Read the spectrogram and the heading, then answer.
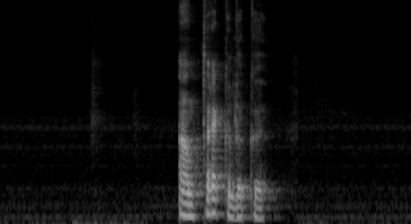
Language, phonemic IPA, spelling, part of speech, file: Dutch, /anˈtrɛkələkə/, aantrekkelijke, adjective, Nl-aantrekkelijke.ogg
- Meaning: inflection of aantrekkelijk: 1. masculine/feminine singular attributive 2. definite neuter singular attributive 3. plural attributive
